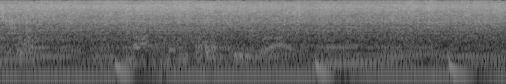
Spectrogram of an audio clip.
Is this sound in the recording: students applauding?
no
